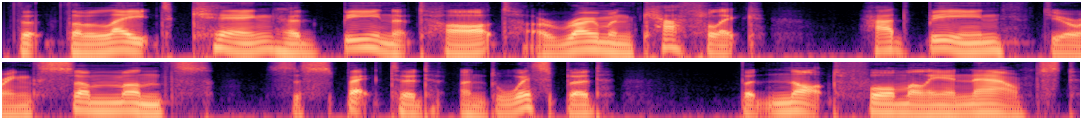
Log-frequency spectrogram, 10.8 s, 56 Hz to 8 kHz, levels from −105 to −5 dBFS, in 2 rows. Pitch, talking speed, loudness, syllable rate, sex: 105 Hz, 130 wpm, -22 LUFS, 3.8 syllables/s, male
